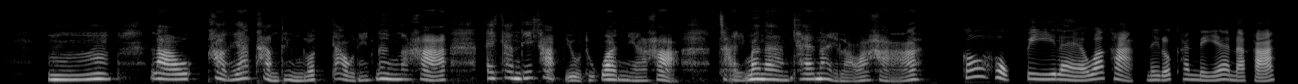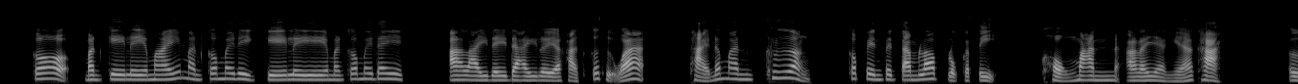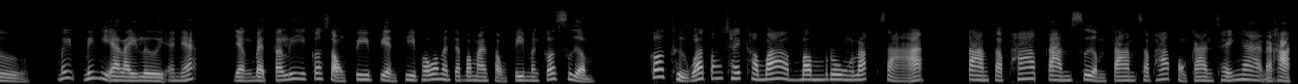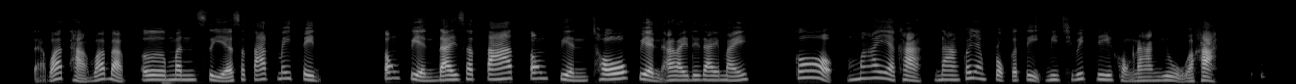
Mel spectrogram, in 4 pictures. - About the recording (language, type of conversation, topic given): Thai, advice, จะจัดลำดับความสำคัญระหว่างการใช้จ่ายเพื่อความสุขตอนนี้กับการออมเพื่ออนาคตได้อย่างไร?
- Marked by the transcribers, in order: tapping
